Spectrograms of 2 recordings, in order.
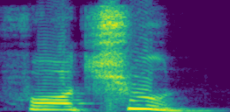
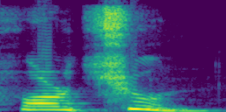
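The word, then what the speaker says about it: fortune: Sheep, ফরচুন, ব্রিটিশরা এটা ডাইসিলেবল, এই প্রথম সিলেবলের শুরুতে যেহেতু আর আছে, এই আর এর উচ্চারণটা হবে না, তাহলে ব্রিটিশরা বলবে ফরচুন। ইউএস অ্যাকসেন্টে হবে ফরচুন।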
